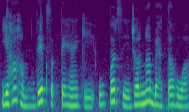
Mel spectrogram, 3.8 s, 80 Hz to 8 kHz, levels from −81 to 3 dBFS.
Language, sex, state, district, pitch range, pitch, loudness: Hindi, female, Himachal Pradesh, Shimla, 200-245 Hz, 220 Hz, -18 LUFS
